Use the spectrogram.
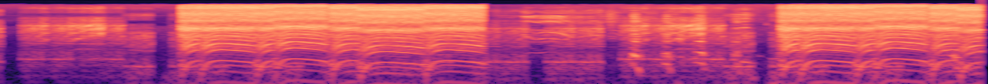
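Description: A loud, harsh rasping tune played on a pneumatic drill, its pitch sliding up and down in repeated arching swoops, with a brief pause after the first second and another near five seconds.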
